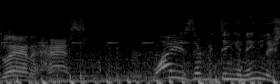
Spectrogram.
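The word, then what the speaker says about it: Lannahechee: trout you made an Atlanta Hassey River no no no no no no no the Atlanta hedge it runs right near here yeah but it's pronounced Lana has why is everything in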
